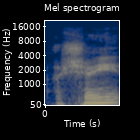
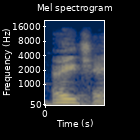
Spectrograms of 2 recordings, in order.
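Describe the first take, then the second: First: The last syllable sounds like 'shane'. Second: The last syllable sounds like 'chan'. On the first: The speaker calls it wrong. "I keep saying it wrong" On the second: The speaker calls it right. "that's what it is"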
